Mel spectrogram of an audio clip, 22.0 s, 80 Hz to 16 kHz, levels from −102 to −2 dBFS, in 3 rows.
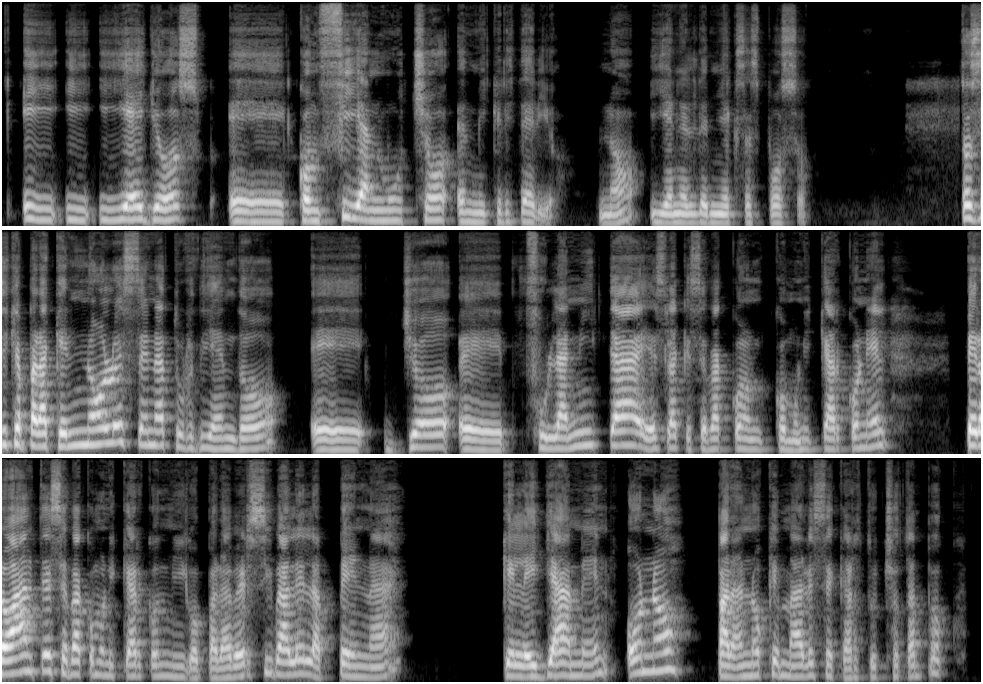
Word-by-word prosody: y 185 Hz, -3 st, -3 dB
y 180 Hz, -2 st, -7 dB
y 185 Hz, +1 st, 0 dB
ellos, 190 Hz, +1 st, +1 dB
eh, 155 Hz, -1 st, +1 dB
confían 175 Hz, +3 st, +2 dB
mucho 170 Hz, +1 st, -3 dB
en 155 Hz, -1 st, -3 dB
mi 150 Hz, -, -5 dB
criterio, 150 Hz, 0 st, -7 dB, 0.2 s
¿no? 130 Hz, 0 st, -7 dB
Y 145 Hz, -1 st, -2 dB
en 140 Hz, -, 0 dB
el 140 Hz, 0 st, -2 dB
de 140 Hz, -1 st, -2 dB
mi 140 Hz, -1 st, 0 dB
ex-esposo 140 Hz, 0 st, -9 dB, 1.1 s
entonces, 210 Hz, 0 st, +5 dB
sí 235 Hz, -, 0 dB
que 250 Hz, +1 st, +6 dB
para 210 Hz, -3 st, +7 dB
que 210 Hz, -, +5 dB
no 230 Hz, +3 st, +3 dB
lo 265 Hz, -, +5 dB
estén 245 Hz, -4 st, -1 dB
aturdiendo, 180 Hz, -5 st, -3 dB, 0.2 s
eh, 155 Hz, -1 st, +1 dB
yo, 195 Hz, +8 st, 0 dB
eh, 150 Hz, -3 st, +1 dB
fulanita 220 Hz, +5 st, +1 dB
es 165 Hz, 0 st, -1 dB
la 190 Hz, -, -1 dB
que 165 Hz, -, -12 dB
se 165 Hz, -, -5 dB
va 170 Hz, 0 st, -2 dB
a 165 Hz, -, -23 dB
con 160 Hz, -3 st, -6 dB
comunicar 160 Hz, +1 st, -4 dB
con 185 Hz, +2 st, -4 dB
él, 220 Hz, +3 st, -3 dB, 0.6 s
pero, 220 Hz, -1 st, +10 dB
antes 260 Hz, +2 st, +6 dB
se 225 Hz, -, -1 dB
va 215 Hz, -, +4 dB
a 210 Hz, -, -5 dB
comunicar 185 Hz, -2 st, -5 dB
conmigo, 170 Hz, -5 st, -7 dB
para 155 Hz, +1 st, -1 dB
ver 175 Hz, +3 st, +1 dB
si 230 Hz, -, -4 dB
vale 205 Hz, +1 st, +2 dB
la 210 Hz, -, -2 dB
pena 170 Hz, -3 st, -3 dB, 0.7 s
que 185 Hz, -, +1 dB
le 170 Hz, 0 st, +3 dB
llamen, 195 Hz, +6 st, +1 dB
o 210 Hz, +4 st, +2 dB
no, 280 Hz, +3 st, -2 dB
para 175 Hz, -2 st, +4 dB
no 185 Hz, +1 st, -4 dB
quemar 185 Hz, -3 st, -3 dB
ese 185 Hz, -2 st, -8 dB
cartucho 150 Hz, +2 st, -10 dB
tampoco. 215 Hz, +6 st, -10 dB
180 Hz, 175 wpm, -22 LUFS, 160-210 Hz, 1.1 s, pero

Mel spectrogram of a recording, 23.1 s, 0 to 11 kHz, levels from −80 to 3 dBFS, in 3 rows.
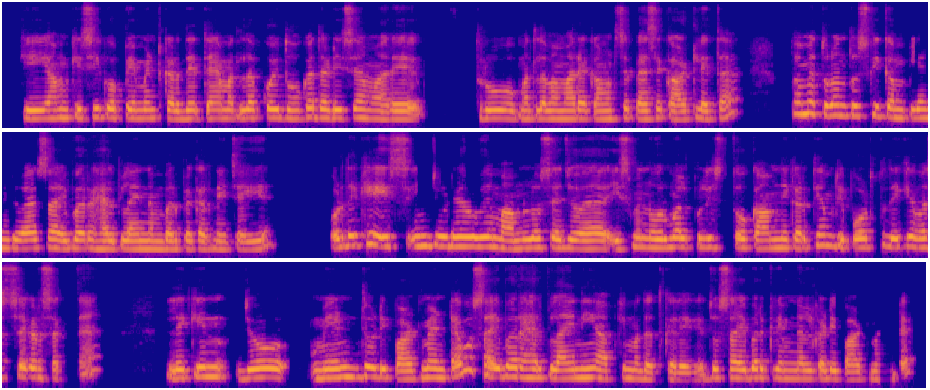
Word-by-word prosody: कि 180 Hz, -1 st, +2 dB
हम 180 Hz, +1 st, -1 dB
किसी 190 Hz, +1 st, -2 dB
को 200 Hz, -1 st, +1 dB
पेमेंट 185 Hz, 0 st, -1 dB
कर 175 Hz, -1 st, +1 dB
देते 180 Hz, 0 st, -1 dB
हैं 180 Hz, -, -2 dB
मतलब 185 Hz, 0 st, 0 dB
कोई 190 Hz, -1 st, +4 dB
धोखाधड़ी 185 Hz, 0 st, 0 dB
से 185 Hz, +2 st, -2 dB
हमारे 175 Hz, -2 st, 0 dB, 0.6 s
थ्रू 180 Hz, -1 st, 0 dB
मतलब 175 Hz, 0 st, 0 dB
हमारे 175 Hz, +1 st, +1 dB
अकाउंट 170 Hz, 0 st, -3 dB
से 195 Hz, +3 st, -4 dB
पैसे 175 Hz, 0 st, 0 dB
काट 165 Hz, +2 st, -1 dB
लेता 170 Hz, +1 st, 0 dB
है, 320 Hz, -, -7 dB, 0.4 s
तो 275 Hz, -, -4 dB
हमें 275 Hz, 0 st, +3 dB
तुरंत 240 Hz, -1 st, 0 dB
उसकी 230 Hz, 0 st, -1 dB
कंप्लेन 190 Hz, -3 st, -1 dB
जो 185 Hz, -1 st, +1 dB
है 180 Hz, -, +4 dB
साइबर 185 Hz, -1 st, +1 dB
हेल्पलाइन 170 Hz, 0 st, +1 dB
नंबर 170 Hz, 0 st, 0 dB
पे 170 Hz, -, 0 dB
करनी 165 Hz, -1 st, -2 dB
चाहिए। 165 Hz, +6 st, -4 dB, 0.5 s
और -, -, +1 dB
देखिए 235 Hz, +3 st, +1 dB
इस 220 Hz, 0 st, -3 dB
इन 230 Hz, +1 st, 0 dB
जुड़े 220 Hz, -1 st, +3 dB
हुए 215 Hz, 0 st, +5 dB
मामलों 185 Hz, -1 st, +2 dB
से 195 Hz, -, +3 dB
जो 185 Hz, -1 st, +1 dB
है 175 Hz, 0 st, +3 dB
इसमें 175 Hz, +5 st, -2 dB
नॉर्मल 200 Hz, +1 st, +3 dB
पुलिस 200 Hz, -1 st, -3 dB
तो -, -, +2 dB
काम 180 Hz, -1 st, +1 dB
नहीं 190 Hz, 0 st, 0 dB
करती, 190 Hz, +6 st, -1 dB
हम 245 Hz, 0 st, -2 dB
रिपोर्ट 200 Hz, -3 st, 0 dB
तो 240 Hz, -, -10 dB
देखिए 210 Hz, +2 st, +2 dB
अवश्य 200 Hz, 0 st, -1 dB
कर 205 Hz, -, +1 dB
सकते 185 Hz, -, -8 dB
हैं। 350 Hz, -, -7 dB, 0.6 s
लेकिन, 215 Hz, +3 st, +1 dB
जो 195 Hz, +2 st, +3 dB, 0.3 s
मेन 195 Hz, +3 st, +3 dB
जो 220 Hz, 0 st, +3 dB
डिपार्टमेंट 190 Hz, 0 st, 0 dB
है, -, -, +3 dB
वो 365 Hz, -, 0 dB
साइबर 215 Hz, -, +2 dB
हेल्पलाइन 190 Hz, -1 st, +1 dB
ही 195 Hz, -, +3 dB
आपकी 175 Hz, +2 st, -6 dB
मदद 165 Hz, -4 st, -2 dB
करेगा, 150 Hz, 0 st, -1 dB
जो 190 Hz, -, -2 dB
साइबर 190 Hz, 0 st, +1 dB
क्रिमिनल 175 Hz, -2 st, -2 dB
का -, -, +1 dB
डिपार्टमेंट 165 Hz, -1 st, -4 dB
है। -, -, -4 dB
185 Hz, 205 wpm, -22 LUFS, 175-200 Hz, 0.6 s, हुए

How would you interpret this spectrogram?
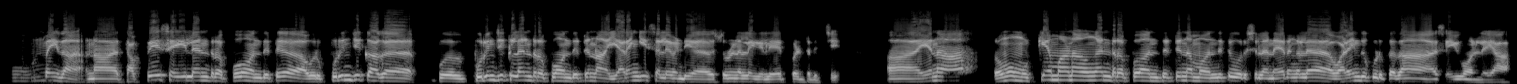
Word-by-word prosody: அ -, -, -19 dB
உண்மைதான். 175 Hz, 0 st, 0 dB
நான் 130 Hz, -1 st, 0 dB
தப்பே 130 Hz, +11 st, -1 dB
செய்யலன்றப்போ 180 Hz, -2 st, +1 dB
வந்துட்டு 155 Hz, +2 st, -1 dB, 0.2 s
அவரு 135 Hz, +1 st, -1 dB
புரிஞ்சுக்காத 195 Hz, -3 st, +1 dB, 0.5 s
பு 150 Hz, -, 0 dB, 0.3 s
புரிஞ்சுக்கலன்றப்போ 190 Hz, -3 st, +1 dB
வந்துட்டு, 155 Hz, +1 st, -1 dB
நான் 145 Hz, -4 st, +2 dB
எறங்கி 190 Hz, +6 st, +2 dB
செல்ல 150 Hz, -, +2 dB
வேண்டிய 130 Hz, -2 st, +1 dB, 0.2 s
சூழ்நிலைகள் 140 Hz, -4 st, 0 dB
ஏற்பட்டுருச்சு. 125 Hz, -1 st, -5 dB, 0.5 s
ஆ -, -, +1 dB, 0.4 s
ஏன்னா, 180 Hz, +1 st, +1 dB, 0.5 s
ரொம்ப 165 Hz, +7 st, 0 dB
முக்கியமானவங்கன்றப்போ 195 Hz, -1 st, 0 dB
வந்துட்டு, 170 Hz, +2 st, -1 dB
நம்ம 170 Hz, -2 st, 0 dB
வந்துட்டு 160 Hz, +3 st, -1 dB
ஒரு 150 Hz, -, -3 dB
சில 145 Hz, -2 st, 0 dB
நேரங்கள்ல 160 Hz, +2 st, +1 dB, 0.3 s
வளைந்து 180 Hz, +6 st, +1 dB
குடுக்க 150 Hz, -2 st, -2 dB
தான் 145 Hz, -1 st, +1 dB, 0.2 s
செய்வோம் 120 Hz, -1 st, 0 dB
இல்லயா? 110 Hz, 0 st, +1 dB
160 Hz, 125 wpm, -23 LUFS, 145-185 Hz, 0.5 s, நான்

